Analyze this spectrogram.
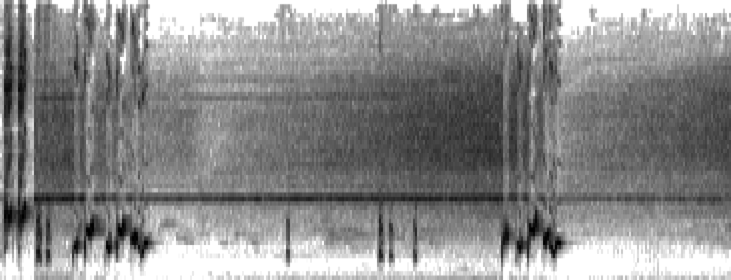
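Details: Red-whiskered bulbul singing a fierce ché-style fighting song used to call in wild birds and excite decoy birds: two short bursts of rapid, looping whistled warbles about four seconds apart, over a steady faint high whine.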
